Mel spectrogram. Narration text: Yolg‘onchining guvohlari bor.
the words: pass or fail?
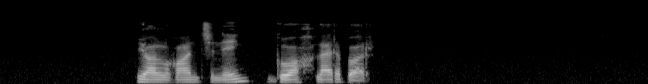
pass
